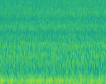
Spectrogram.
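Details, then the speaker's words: Salvage-auction car on a Copart lot, with a service engine soon light, airbag light, brake light and no brake pedal (hydro brake fitted), likely a Diablo Sport tune: smooth, even low burble at idle, steady throb, no ticks or knocks; sounds very nice, normal idle. "she sounds very very nice"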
